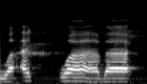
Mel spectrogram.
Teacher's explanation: پہلے آواز بند ہو جاتی ہے، شدت کی صفت آ جاتی ہے، پھر فوراً کیا آ جاتی ہے، حمز کی صفت آ جاتی ہے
